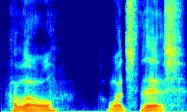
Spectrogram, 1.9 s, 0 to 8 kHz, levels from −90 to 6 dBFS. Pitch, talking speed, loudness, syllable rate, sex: 115 Hz, 95 wpm, -16 LUFS, 3.5 syllables/s, male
